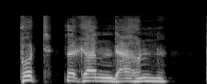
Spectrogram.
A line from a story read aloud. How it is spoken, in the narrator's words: Adam says in a shaky voice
